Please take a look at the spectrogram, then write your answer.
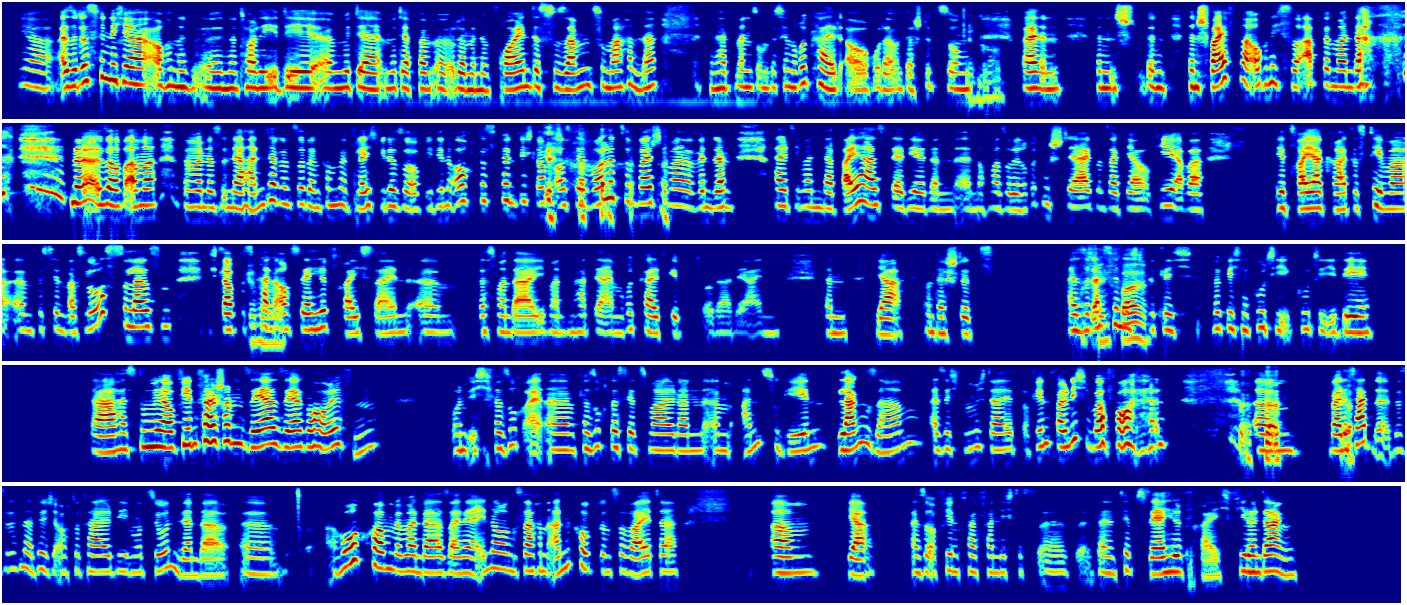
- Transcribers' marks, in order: chuckle; laughing while speaking: "Gena"; laugh; laughing while speaking: "überfordern"; chuckle; tongue click
- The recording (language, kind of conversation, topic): German, advice, Wie kann ich mit Überforderung beim Ausmisten sentimental aufgeladener Gegenstände umgehen?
